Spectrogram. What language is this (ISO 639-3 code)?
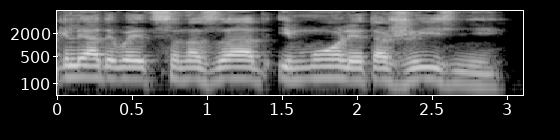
rus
